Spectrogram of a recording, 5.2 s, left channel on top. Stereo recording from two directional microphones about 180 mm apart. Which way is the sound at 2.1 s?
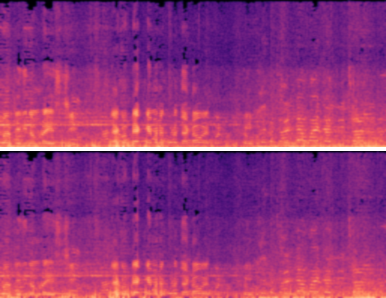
15° right (ahead or behind).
